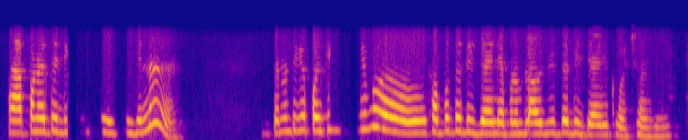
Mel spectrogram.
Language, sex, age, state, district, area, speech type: Odia, female, 45-60, Odisha, Puri, urban, conversation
